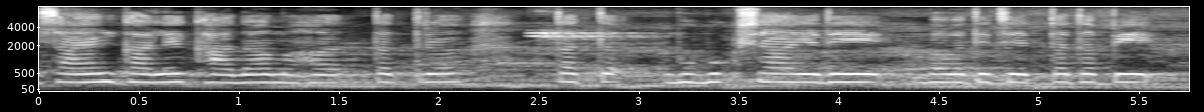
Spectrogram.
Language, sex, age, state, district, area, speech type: Sanskrit, female, 18-30, Karnataka, Belgaum, urban, spontaneous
